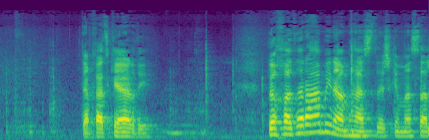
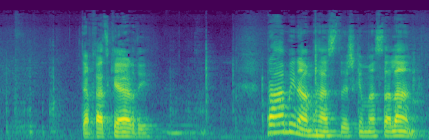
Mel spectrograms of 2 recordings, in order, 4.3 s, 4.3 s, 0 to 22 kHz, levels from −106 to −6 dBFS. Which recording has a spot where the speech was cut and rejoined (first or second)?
second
